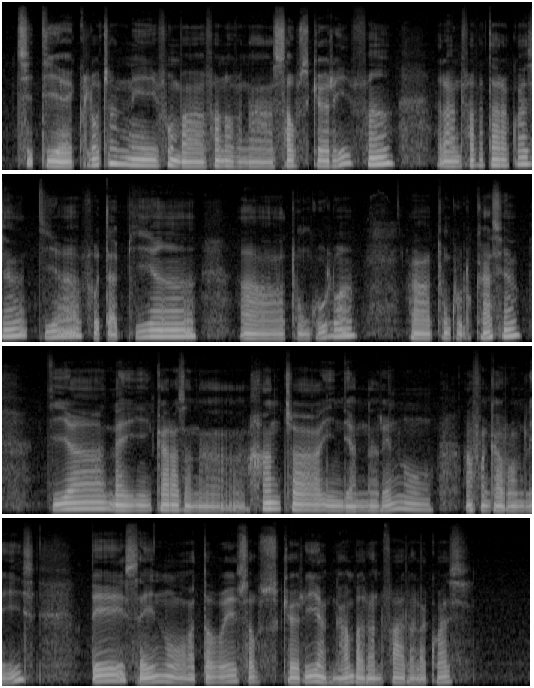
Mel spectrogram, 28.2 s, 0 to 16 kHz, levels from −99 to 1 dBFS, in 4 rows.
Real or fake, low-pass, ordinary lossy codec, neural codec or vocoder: real; 14.4 kHz; none; none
